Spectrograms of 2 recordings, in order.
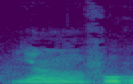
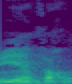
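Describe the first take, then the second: First: ينفخ said yanfukhu with a damma on the fāʾ; ينفخ with u before the khāʾ; correct form. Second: ينفخ said yanfakh with a fatha on the fāʾ; ينفخ with an open a before the khāʾ; wrong form. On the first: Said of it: "وكما تقول نفخ". (ينفخ بضم الفاء) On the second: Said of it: "لا تقول ينفخ". (ينفخ بفتح الفاء) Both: Shown as a demonstration.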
